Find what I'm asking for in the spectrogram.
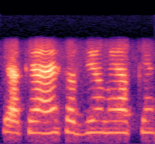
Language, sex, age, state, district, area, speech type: Hindi, female, 30-45, Uttar Pradesh, Mau, rural, conversation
